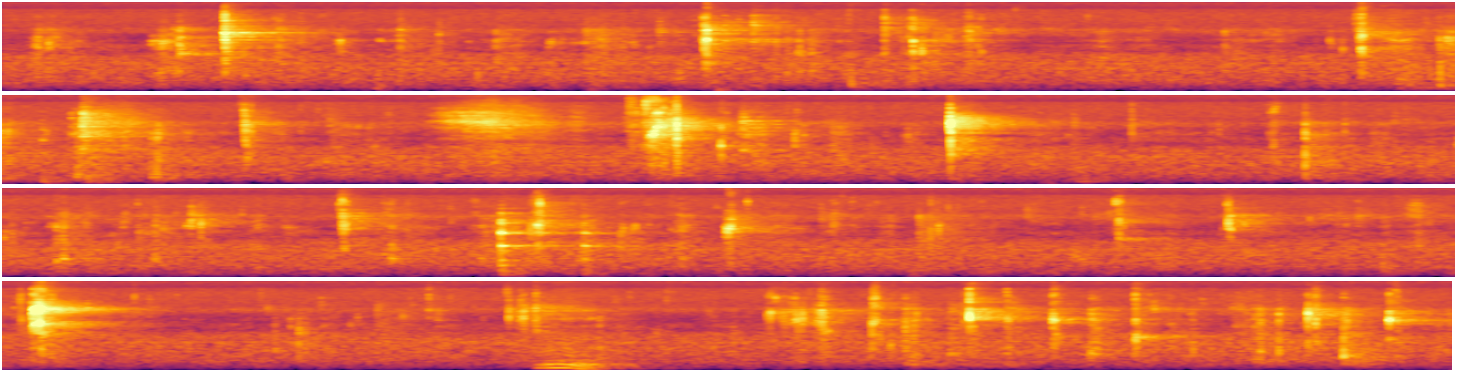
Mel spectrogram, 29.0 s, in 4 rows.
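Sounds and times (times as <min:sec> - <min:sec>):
long sucking hiss: 0:09.4 - 0:10.2.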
